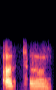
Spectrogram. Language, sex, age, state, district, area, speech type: Hindi, female, 45-60, Uttar Pradesh, Mau, urban, conversation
